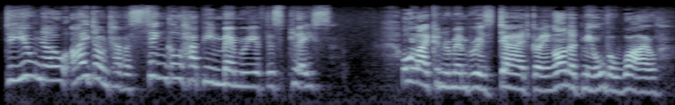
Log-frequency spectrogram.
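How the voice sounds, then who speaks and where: A woman's voice: a little high, a little fast, lightly acted. A woman playing an earnest, sensitive young village woman in a British radio drama. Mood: wistful.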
